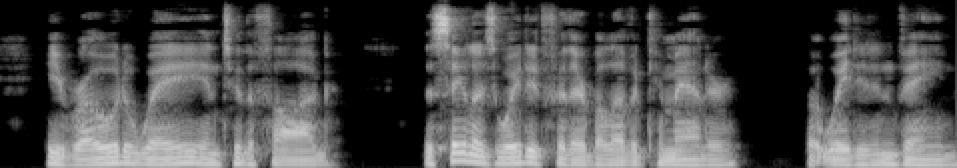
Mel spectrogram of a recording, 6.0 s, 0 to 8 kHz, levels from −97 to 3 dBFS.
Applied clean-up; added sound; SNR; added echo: none; none; none; none.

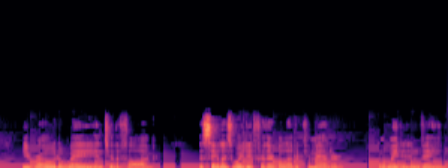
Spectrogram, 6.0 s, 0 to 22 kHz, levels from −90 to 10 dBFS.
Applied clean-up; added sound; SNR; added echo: none; Guitar; 12 dB; none.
